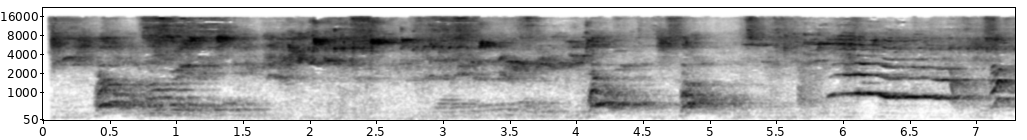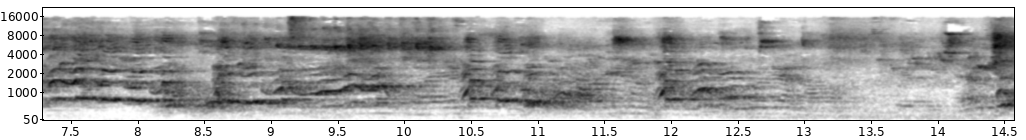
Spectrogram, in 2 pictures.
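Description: Dogs bark in quick, uneven bursts, with a drawn-out whining yelp in the middle.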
